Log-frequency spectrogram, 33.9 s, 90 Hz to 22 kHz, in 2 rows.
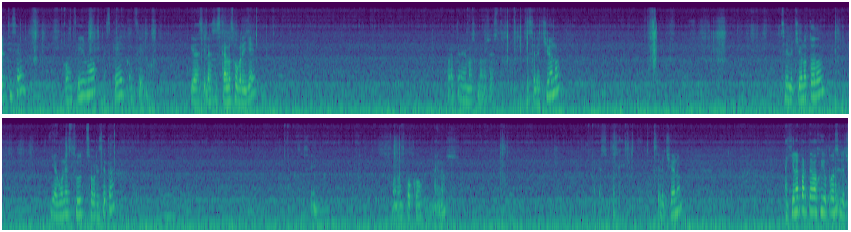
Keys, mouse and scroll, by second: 2.3-4.3 drag, 4.0 s, 10.3 a, 10.9-12.6 middle drag, 16.7 a, 18.3 e, 23.1-24.9 middle drag, 24.9 g, 29.5 a, 29.9-32.7 middle drag.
